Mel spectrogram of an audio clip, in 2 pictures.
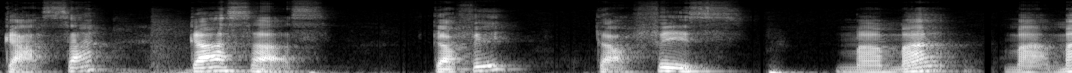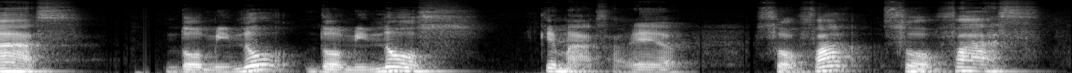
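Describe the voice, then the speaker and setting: A man's voice: mid-range voice, very animated, very slow, a bit bright. A man with a Peruvian accent teaching a grammar lesson to secondary students, listing word pairs and checking in with the class often. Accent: Peruvian Spanish. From Peru. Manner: lists word pairs one by one.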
